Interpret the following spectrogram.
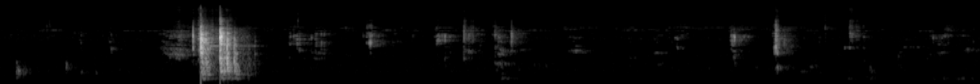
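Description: A goat feeding on shaved carrots from a plastic feeder bucket: scattered small crunches and clicks, with one loud knocking clatter about one and a half seconds in.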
